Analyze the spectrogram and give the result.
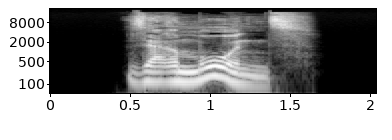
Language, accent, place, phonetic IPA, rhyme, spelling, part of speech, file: German, Germany, Berlin, [zɛʁˈmoːns], -oːns, Sermons, noun, De-Sermons.ogg
- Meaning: genitive of Sermon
